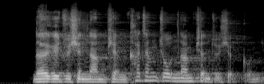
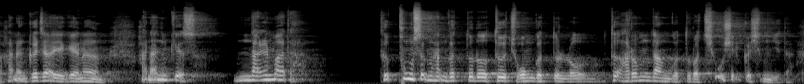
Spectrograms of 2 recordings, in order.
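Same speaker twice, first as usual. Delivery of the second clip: usual speaking voice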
